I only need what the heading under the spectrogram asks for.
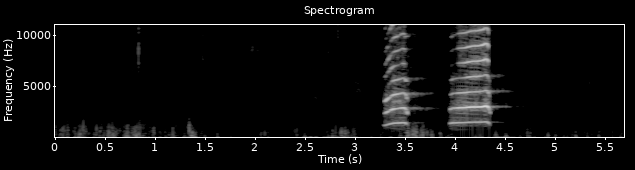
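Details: Bald eagle on the nest incubating a single egg, 3 November 2022, on a live nest camera: two loud, thin, squealing harmonic calls half a second apart over continuous rustling and scratching in the nest.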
